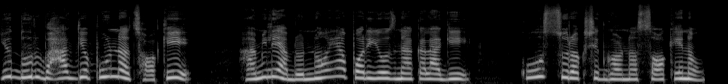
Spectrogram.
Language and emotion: Nepali, sad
